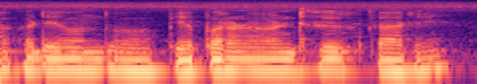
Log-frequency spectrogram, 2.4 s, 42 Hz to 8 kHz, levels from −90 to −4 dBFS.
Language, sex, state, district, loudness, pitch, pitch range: Kannada, male, Karnataka, Koppal, -19 LUFS, 105 Hz, 100-105 Hz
